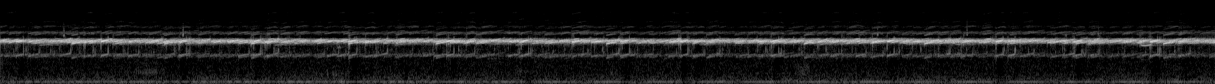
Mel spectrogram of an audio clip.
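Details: Spring peepers in chorus at a frog pond on an early spring night: piercing high-pitched peeps pulse densely and continuously, with a low intermittent hum beneath.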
